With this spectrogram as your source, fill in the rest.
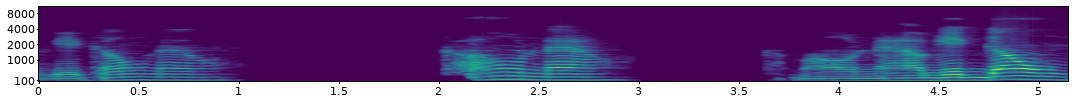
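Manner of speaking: coaxing, shooing, urging voice. Game master voicing an unseen voice in the mist urging the party away, quiet voice. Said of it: "you hear a quiet voice go".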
